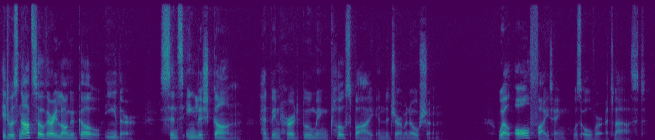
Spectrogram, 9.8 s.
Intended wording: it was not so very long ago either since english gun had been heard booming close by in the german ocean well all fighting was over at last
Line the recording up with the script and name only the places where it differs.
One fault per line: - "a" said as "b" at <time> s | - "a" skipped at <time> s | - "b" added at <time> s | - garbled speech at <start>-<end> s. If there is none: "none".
none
